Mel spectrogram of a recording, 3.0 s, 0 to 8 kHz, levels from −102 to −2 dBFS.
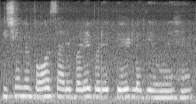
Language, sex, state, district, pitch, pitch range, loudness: Hindi, female, Jharkhand, Deoghar, 215 Hz, 205-225 Hz, -13 LUFS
